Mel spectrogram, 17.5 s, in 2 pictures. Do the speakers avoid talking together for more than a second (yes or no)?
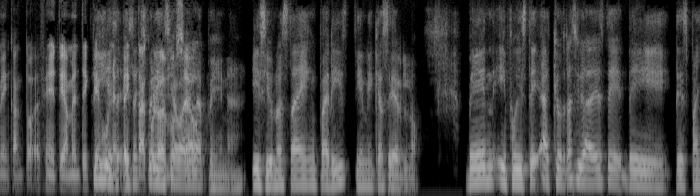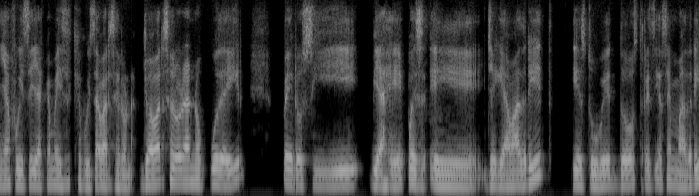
no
